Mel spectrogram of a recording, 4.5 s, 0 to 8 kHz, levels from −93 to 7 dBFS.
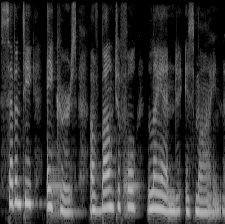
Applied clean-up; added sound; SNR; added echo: classical method log-MMSE.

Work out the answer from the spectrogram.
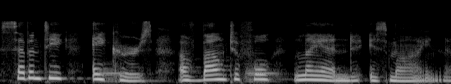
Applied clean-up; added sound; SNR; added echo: none; Wind instrument, woodwind instrument; 16 dB; none.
